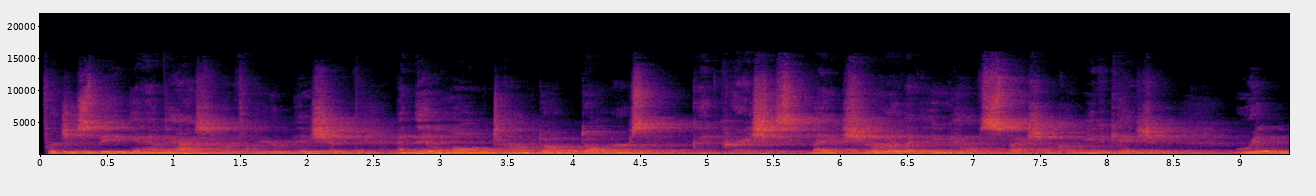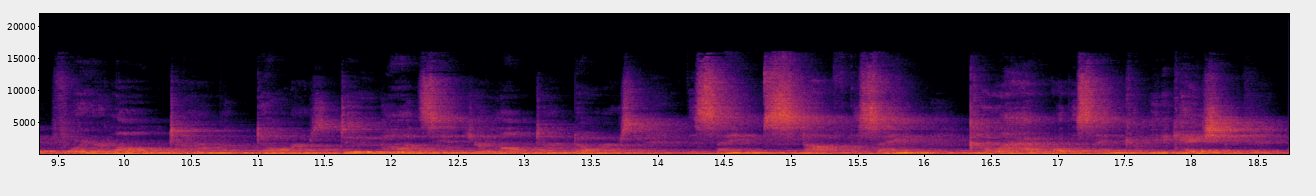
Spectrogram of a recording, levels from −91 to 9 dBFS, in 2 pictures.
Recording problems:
off-mic speech; far
room echo; noticeable; dies away in 2.1 s

